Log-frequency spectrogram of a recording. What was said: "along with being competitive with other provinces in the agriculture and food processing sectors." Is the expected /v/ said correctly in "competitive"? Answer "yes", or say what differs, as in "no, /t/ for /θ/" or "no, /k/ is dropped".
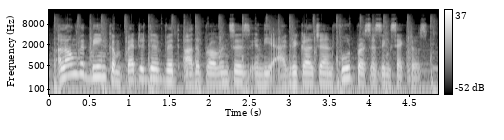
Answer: yes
